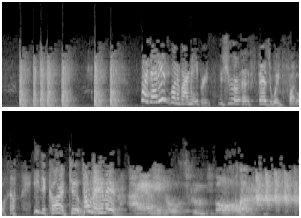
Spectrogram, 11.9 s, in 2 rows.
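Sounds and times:
knocking on a door: 0.3s - 2.6s
speech: 3.4s - 11.2s
laughter: 10.4s - 11.8s.

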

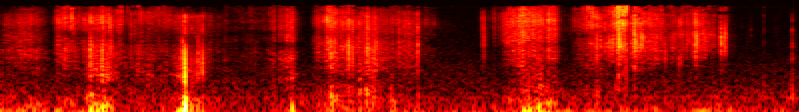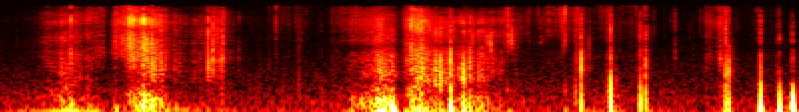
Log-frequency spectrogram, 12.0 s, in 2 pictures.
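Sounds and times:
sticky glued hands pulled apart and pressed together: 0.0s - 11.9s.

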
